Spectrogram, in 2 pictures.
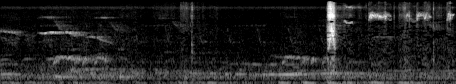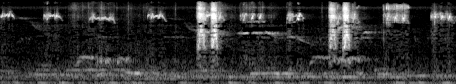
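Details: Baby house sparrows at the nest begging for food, starting quietly then breaking into a loud, insistent stream of shrill, high chirps and buzzy squeaks that grows more rapid toward the end.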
